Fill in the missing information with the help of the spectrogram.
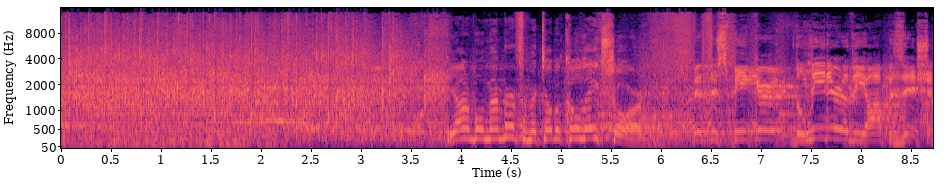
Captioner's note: some Applause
